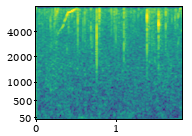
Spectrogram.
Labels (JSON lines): {"label": "biophony, dolphin", "recorder": "SoundTrap 500"}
